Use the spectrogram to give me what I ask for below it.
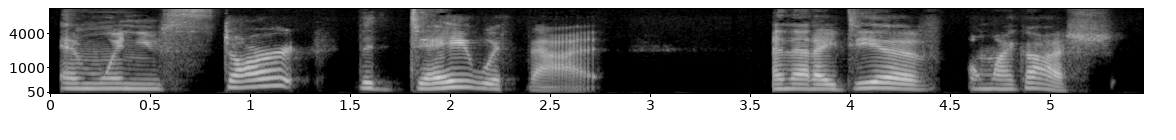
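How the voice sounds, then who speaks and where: A middle-aged podcast co-host from Southern California chats casually, telling stories expressively and acting out quotes while her voice is still recovering from a cough. She speaks slowly at a medium pitch, and the recording is dry.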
